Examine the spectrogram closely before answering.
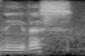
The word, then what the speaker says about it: Nevis: Kitts and Nevis, but it's actually pronounced Nevis.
